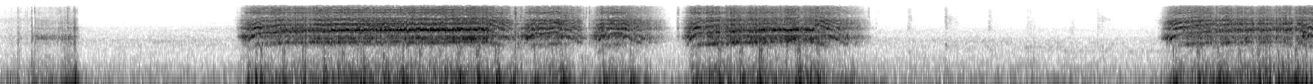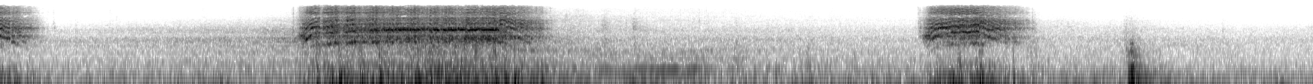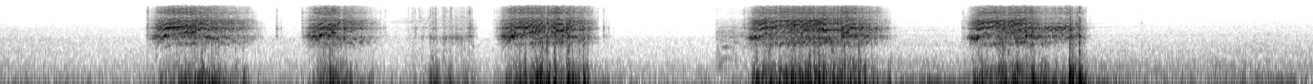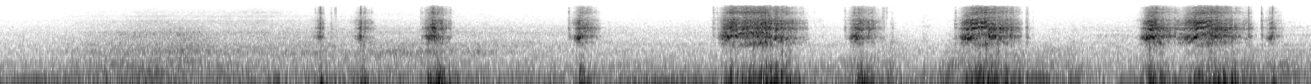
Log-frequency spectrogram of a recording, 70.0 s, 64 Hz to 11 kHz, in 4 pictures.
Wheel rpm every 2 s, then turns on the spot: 10, 40, 210, 140, 80, 130, 0, 20, 180, 0, 20, 220, 40, 0, 10, 60, 0, 0, 40, 30, 10, 80, 70, 50, 70, 0, 0, 0, 0, 10, 0, 50, 20, 20, 50.
0-2 38-40 42-44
